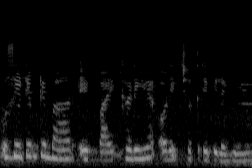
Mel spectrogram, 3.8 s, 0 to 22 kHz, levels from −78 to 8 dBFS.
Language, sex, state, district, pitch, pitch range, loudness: Hindi, female, Uttar Pradesh, Ghazipur, 215 Hz, 190-245 Hz, -35 LUFS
